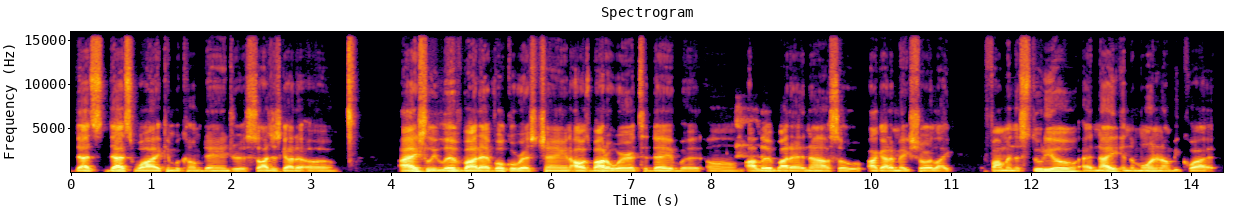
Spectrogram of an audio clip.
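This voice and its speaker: A young rapper from New Orleans with a naturally raspy, slightly low voice. He talks in a loose, unhurried way as a podcast guest, with plenty of ums and uhs as he tells his stories. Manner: relaxed storytelling with fillers. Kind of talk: casual podcast interview.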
